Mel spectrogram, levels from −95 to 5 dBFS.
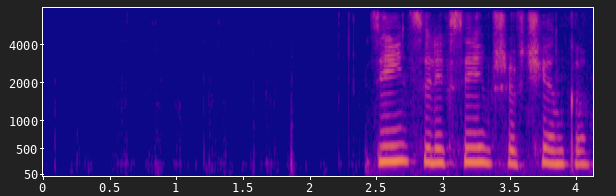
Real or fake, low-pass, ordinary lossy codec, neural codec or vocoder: fake; 7.2 kHz; none; codec, 16 kHz, 4.8 kbps, FACodec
